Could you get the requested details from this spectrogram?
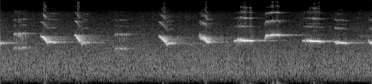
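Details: Oriental magpie-robin singing in forest: loud, clear whistled notes, several sliding sharply downward, given about every third of a second in a varied sequence, with a steady background hiss.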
